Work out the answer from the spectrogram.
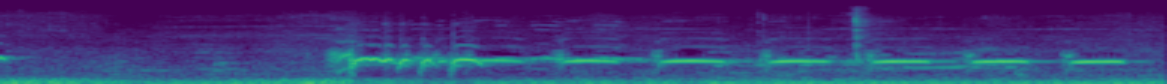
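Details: Zebra dove gives a rapid series of soft, clear whistled coos on one even pitch, evenly spaced about three per second, over a steady low background hum.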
